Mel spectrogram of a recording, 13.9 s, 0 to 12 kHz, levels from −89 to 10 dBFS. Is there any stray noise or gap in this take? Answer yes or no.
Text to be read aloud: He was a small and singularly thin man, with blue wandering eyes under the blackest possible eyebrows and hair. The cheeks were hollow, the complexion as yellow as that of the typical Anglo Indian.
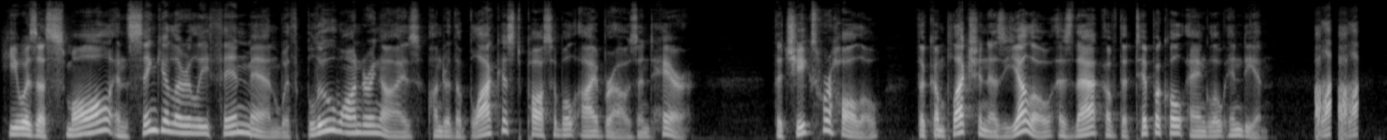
yes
